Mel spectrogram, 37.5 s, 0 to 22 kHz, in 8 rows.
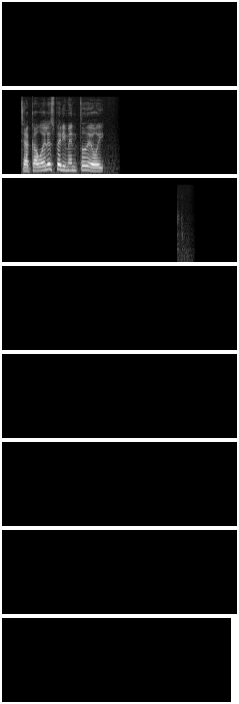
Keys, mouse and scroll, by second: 1.7-2.5 typing, 10.3-13.0 typing, 13.6 Return, 21.5-22.6 typing, 25.0 typing, 31.7 typing.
